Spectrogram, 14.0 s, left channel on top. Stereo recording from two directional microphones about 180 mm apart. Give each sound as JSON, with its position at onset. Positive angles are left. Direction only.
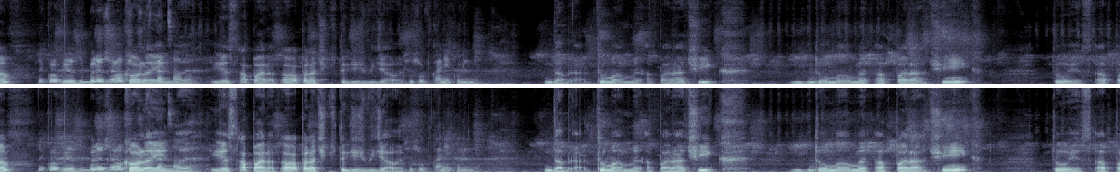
{"t": 0.4, "sound": "speech", "side_deg": 25}
{"t": 1.5, "sound": "speech", "side_deg": -40}
{"t": 5.2, "sound": "speech", "side_deg": 25}
{"t": 6.9, "sound": "speech", "side_deg": -35}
